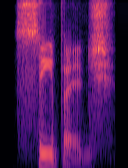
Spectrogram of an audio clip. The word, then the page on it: seepage: British English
